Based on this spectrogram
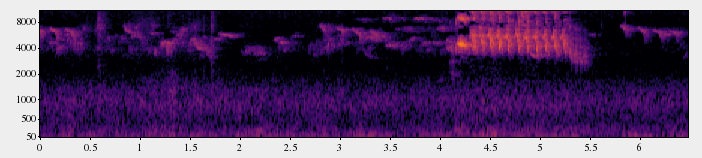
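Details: European robin singing in the morning in a small urban garden bordered by ash trees: high, thin, varied warbling phrases with a louder, fuller burst near the end, over a steady low urban rumble.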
